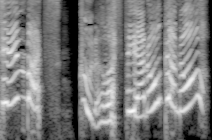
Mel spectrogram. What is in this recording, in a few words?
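encounter, jp; otoha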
